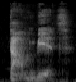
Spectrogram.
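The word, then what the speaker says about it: tạm biệt: Donc, tam, comme tam, T-A-M-E. Et ensuite, biet, biet. Mais il faut mettre un point sous les deux. Et un point, ça se prononce comme quand on est surpris en français, ah. Donc ça fait tam, biet.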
